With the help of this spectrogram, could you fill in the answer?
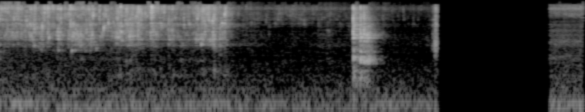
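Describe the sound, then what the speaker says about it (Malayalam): A cup of water poured into a pan of ripe plantain pulissery makes a soft, fairly faint splashing trickle that fades into a few drips, followed by a short burst and then a moment of silence. "ഇനി നമുക്കിതിലേക്ക് ഒരു കപ്പ് വെള്ളം ഒഴിച്ചു കൊടുക്കാം"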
